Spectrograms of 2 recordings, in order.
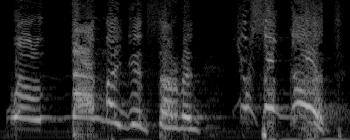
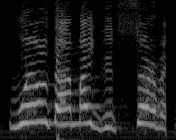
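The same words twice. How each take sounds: First: Shouted high and loud with joy; excited exclamation. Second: Said in the usual way. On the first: Shown as a demonstration. Pastor shows the master praising his servant, excited shout. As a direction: burst out with delight, stretching the praise. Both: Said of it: "And that's an exclamation".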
